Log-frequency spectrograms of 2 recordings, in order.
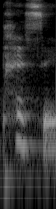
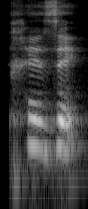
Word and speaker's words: pressé: إذا كما رأينا سابقا في القاعدة ف S entre deux voyelles تنطق Z. يعني إذا كانت لدينا S واحدة فقط فسننطقها pressé. لكن دائما نضع deux S entre deux voyelles لكي ننطق S. لكي يكون لدينا le son S.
